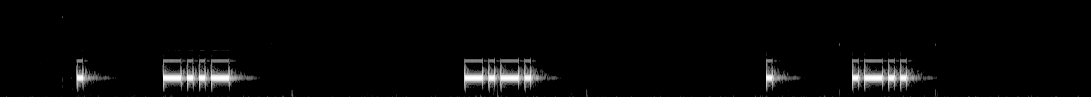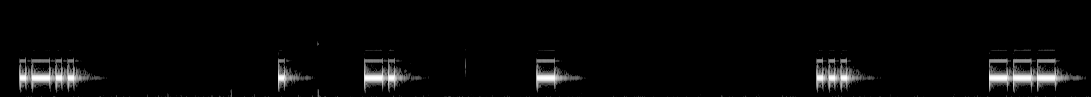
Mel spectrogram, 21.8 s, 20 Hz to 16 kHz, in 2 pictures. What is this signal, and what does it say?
Morse code, heard as a keyed tone, about 19 wpm, spaced as for 5 wpm, 750 Hz. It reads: EXCELLENT SO
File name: cw / Lesson26 SUMMARY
